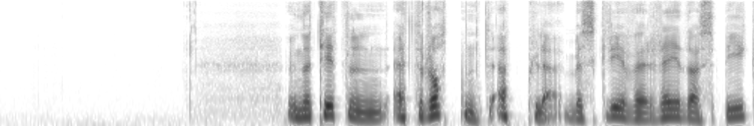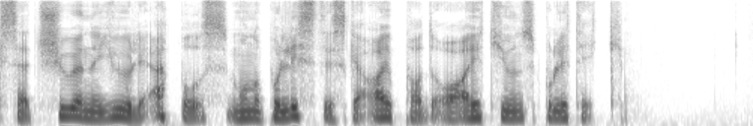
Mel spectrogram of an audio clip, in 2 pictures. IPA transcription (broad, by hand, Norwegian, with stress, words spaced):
ˈʉnə ˈʈɪtl̩n̩ ˈɛt ˈɾɔtn̩t ˈæplə bəˈskɾiːʋə ˈɾeɪdɑɾ ˈspiːkˌsɛt ˈʃʉːənə ˈjʉːlɪ ˈæpl̩s mʊnʊpʊˈlɪstɪskə ˈɑɪˌpɔd ˈoː ˈɑɪˌtjʉːnspʊlɪˌtɪk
